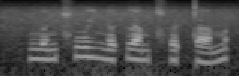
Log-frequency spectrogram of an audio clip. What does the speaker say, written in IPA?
ŋ ɵ˨˧ n t͡sʰ uː˧ j n̪ ɵ˨˥ t̚ l ɐ˨ m t͡sʰ ɵ˨ t̚ t̪ ɐ˨˥ m

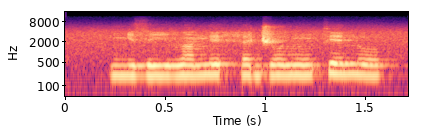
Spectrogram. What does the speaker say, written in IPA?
ɲ i˨ z iː˨ v ã˦ ŋ e˧ h ɛ˧ d͡ʒ o˧ l ũ˨˦ k e˦ n o˧

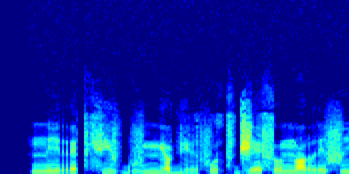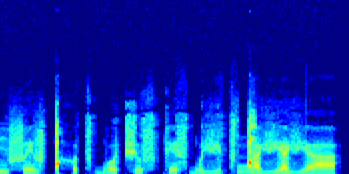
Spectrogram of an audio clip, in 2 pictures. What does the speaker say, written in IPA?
n i r e t͡s fʲ e v b u v mʲ ɔ bʲ e r f u t͡s d͡ʒ e s u n ɔ r i f i f e v ǃʰ ʊ t͡s b o t͡ʃ u s k e s b ʊ vʲ ɔ t͡s ŋ͡ǃ a vʲ a vʲ a

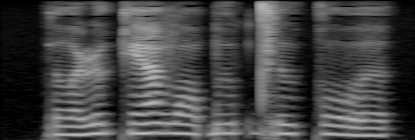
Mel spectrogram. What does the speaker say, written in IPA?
ɾ ɤ ɭ ɯ kʲ ã v ɔ ɓ ɯ p d r ɯ k o ə̯

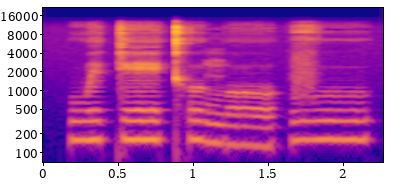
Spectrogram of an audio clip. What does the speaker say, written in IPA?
w ɪ˦ k eː˦ kʰ ʊ˦˨ ŋ oː˨ | v uː˦

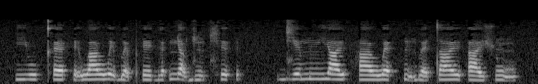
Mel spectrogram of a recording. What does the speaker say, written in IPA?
j u˨ kʰ ɛ˨ h ḛ˦˨ w a˦ ʊ̯ w ḛ˦˨ b ɛ̰˦˨ pʰ e˨ ɡ ɛ˦ ʔ ɲ a̰˦˨ ʊ̯ d͡ʑ ũ˦˨ t͡ɕʰ ɪ˦ ʔ | d͡ʑ e˦ m ĩ˦ j a˦ ɪ̯ h a˦ ʊ̯ w ɛ˦ ʔ p ĩ˦˨ b ɛ̰˦˨ t a˦ ɪ̯ ʔ a˨ ɪ̯ ʃ ũ˦˨

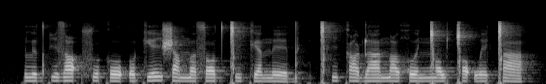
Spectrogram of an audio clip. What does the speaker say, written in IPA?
lʲ o d k i z ɑ ʔ sʷ ɑ k o ʔ o kʲ e i̯ ʃ ɑ n̪ ʌ s ɔ d ǀ i kʲ a n̪ e d | ǀʰ i k ɑ ɖ a n̪ ɑ χʷ e ŋ͡ǀ ɔ w ǀ ɔ ʔ w e ǀ a

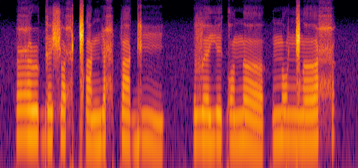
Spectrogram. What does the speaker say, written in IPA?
ʕ ə˞ ɡ ɛ ʃ ɒ ħ ǁ a ŋ i ħ p a ɡ i | v ɛ j e ɡ ɒ n ɐ | n ɔ ŋ͡ǁ ɐ ħ

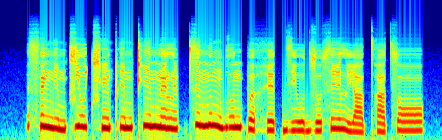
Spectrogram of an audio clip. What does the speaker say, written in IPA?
s ẽ˥˧ ŋ i˨˩ m t͡ɕ j u˦ t͡ɕʰ ĩ˧ pʰ i˧ m kʰ i˦ n̪ ẽ˧ l ĩ˨ p̚ t͡s i˥˧ n̪ u˥˧ ŋ ɡ u˧ n p ə˨˩ h e˨ t̚ d͡z j u˧ d͡z u˧ s i˦ l j a˨˩ t̪ʰ a˨˩ t͡s ɔ˧

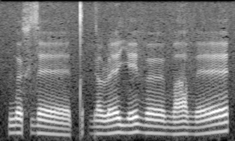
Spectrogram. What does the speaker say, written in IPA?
w œ x z ɛː t | ɡ a ɭ ɛ j e v œː v a v ɛː

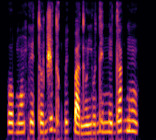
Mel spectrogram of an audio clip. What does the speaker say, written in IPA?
o˨ b ɔ̃˨ k e˨ t o˨˦ d͡ʒ i˦˨ d o˨ k͡p i˧ k͡p a˨ d ũ˨ j u˨˦ d i˧ n i˧ d a˦ ɡ͡b ũ˦˨

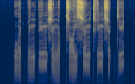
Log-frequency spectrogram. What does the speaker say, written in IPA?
w ɵ˨ t̚ p ɪ˨˧ ŋ p yː˥ m s ɵ˨˩ n ɐ˨ p̚ t͡s ɔː˨˥ j s ɵ˥ n kʰ ɪ˥ ŋ s ɵ˧ t̚ t̪ yː˥ t̚

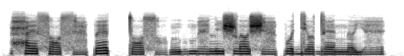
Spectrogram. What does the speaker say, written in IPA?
ħ ɛ˧ s ɔ˩ s æ̤˩ p ɛ˥ tː ɔ˩ s ɔ̤˩ ŋ͡m ṳ˥ m ɛ̤˥ l i˥ ʃ l ʌ˥ ʃ æ̤˥ p ʊ˥ dʲ ɔ˥ d ɛ˧ n ə˧ j ɛ̤˥

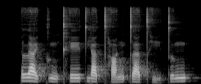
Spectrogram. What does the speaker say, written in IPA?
l a˥˧ ɪ̯ k ʊ˥˩ ŋ kʰ e˥ ɪ̯ t̪ j ä˥˩ t̪ʰ ɑ˧˥ ŋ t̪ ä˧˥ t̪ʰ ḭ˨˩ t̪ ʊ˥ ŋ

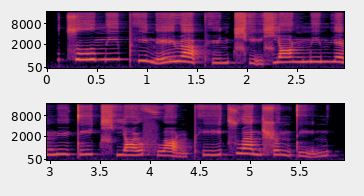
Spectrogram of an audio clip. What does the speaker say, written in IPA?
t͡s o˥ ʊ̯ m i˥ pʰ i˥˩ n e˥ ɪ̯ ɻ ä˥˩ pʰ y˧˥ n t͡ɕʰ ḭ˨˩ ɕ j ɑ˥ ŋ m i˥ m ɥ ɛ˥˧ m y˥˩ t̪ i˥ t͡ɕʰ j ɑ˧˥ ʊ̯ f w ɑ̰˨˩ ŋ pʰ i˧˥ t͡s w a˥˧ n ʂ ʊ˥˩ ŋ t̪ ḭ˨˩˦ n

